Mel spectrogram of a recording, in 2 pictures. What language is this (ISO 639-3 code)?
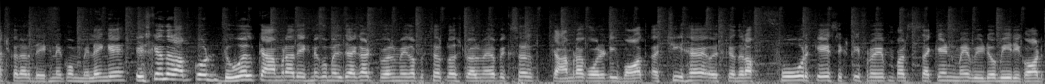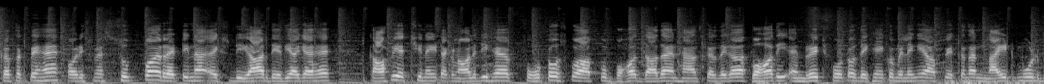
hin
